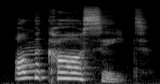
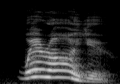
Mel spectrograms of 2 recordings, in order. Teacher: R is non-rhotic and is only pronounced when followed by a vowel sound. Well, this happens between words as well, when we speak quickly and link them together. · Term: linking R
